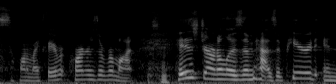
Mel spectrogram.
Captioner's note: laughs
